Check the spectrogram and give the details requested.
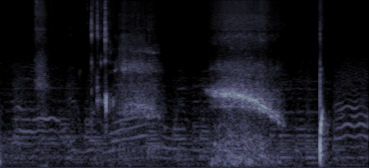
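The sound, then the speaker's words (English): A person exhales in one breathy rush lasting about half a second, with a faint whistling tone that slides downward in pitch. Small mouth clicks come before it and a sharp click follows. “Well, I wasn't trying to make a bird sound. I was just exhaling.”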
